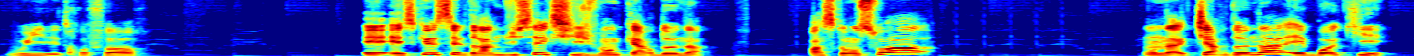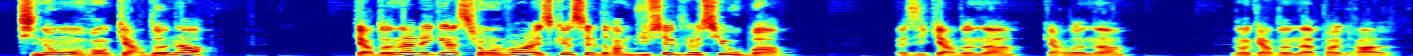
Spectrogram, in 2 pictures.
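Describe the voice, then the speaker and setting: A young man streaming a football manager game, talking excitably in slang and constantly addressing his chat. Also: sits high, brisk, pauses often, soft background music. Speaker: gaming streamer. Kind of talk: live gameplay commentary.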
